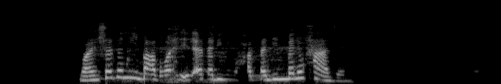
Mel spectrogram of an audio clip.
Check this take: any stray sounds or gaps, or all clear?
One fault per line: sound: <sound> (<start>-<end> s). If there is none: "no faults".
no faults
